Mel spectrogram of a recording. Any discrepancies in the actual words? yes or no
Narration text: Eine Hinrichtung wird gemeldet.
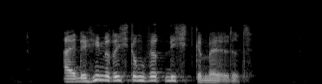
yes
